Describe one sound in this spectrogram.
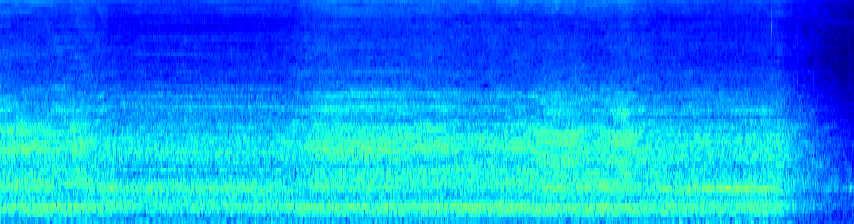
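A heat gun blows with a steady roar.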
